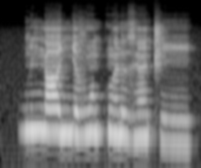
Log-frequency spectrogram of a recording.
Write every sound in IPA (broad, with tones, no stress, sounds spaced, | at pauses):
b ĩ˦ ŋ aː˦ ɲ ɛ˧ v ɔ̃˦ kʷ ɛ̃˦ ɾ ɨ˨ ɣ ɛ̃˦ t͡ʃ iː˨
